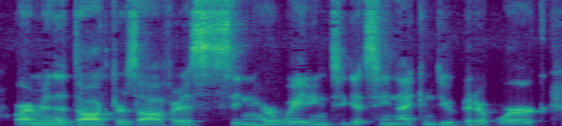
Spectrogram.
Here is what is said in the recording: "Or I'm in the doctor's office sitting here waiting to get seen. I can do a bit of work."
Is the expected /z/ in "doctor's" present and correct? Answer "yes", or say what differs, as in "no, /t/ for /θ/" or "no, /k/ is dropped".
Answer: yes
